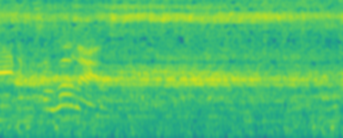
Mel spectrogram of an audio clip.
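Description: Loud house music over a club sound system, heard from within the crowd, with a voice gliding up and down in pitch in the first second or so.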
